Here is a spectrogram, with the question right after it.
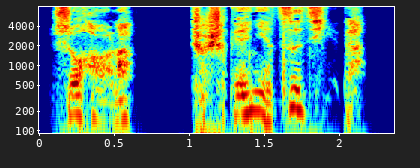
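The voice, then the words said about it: Quiet, hushed voice. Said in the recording (Chinese): “小声对他说”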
